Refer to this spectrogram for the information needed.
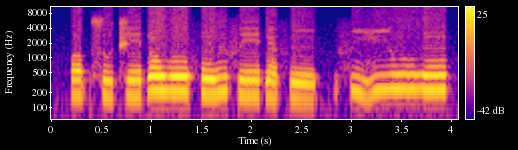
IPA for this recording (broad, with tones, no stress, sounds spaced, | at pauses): ɔ˧ p s u˨ t͡ʃ e˧ ɗ ɔ̃˦ w oː˦ f ũ˧ w ɨ˦ f eː˦ ɗ ɛ̃˧ f ĩ˨ | f i˦˨ ɣ iː˦ w u˦ v ũ˦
